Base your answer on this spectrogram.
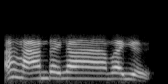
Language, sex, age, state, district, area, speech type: Bodo, female, 60+, Assam, Kokrajhar, rural, conversation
